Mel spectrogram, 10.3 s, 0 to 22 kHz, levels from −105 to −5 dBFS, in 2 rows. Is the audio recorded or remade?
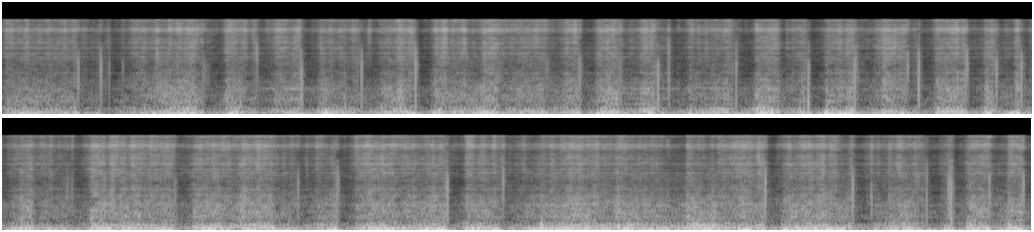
remade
